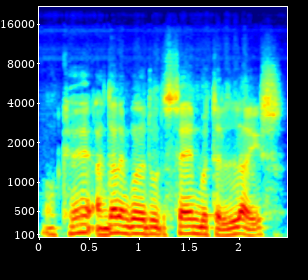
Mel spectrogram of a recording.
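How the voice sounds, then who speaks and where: A man teaches painting in a gentle, encouraging manner with a mid-pitched voice. He talks casually through each step, thinking aloud without any hurry, like an instructor at the easel. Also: steady tone, a little fast.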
